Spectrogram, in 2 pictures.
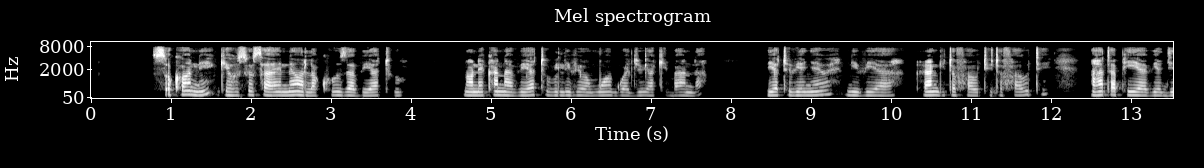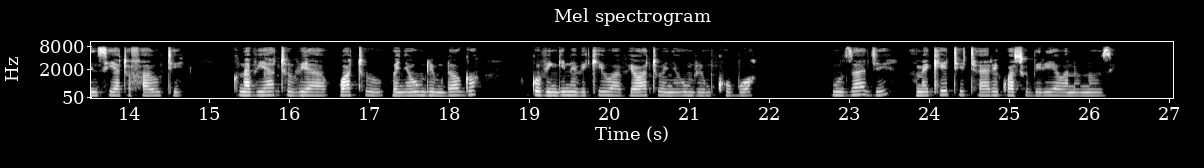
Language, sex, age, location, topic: Swahili, female, 25-35, Nairobi, finance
